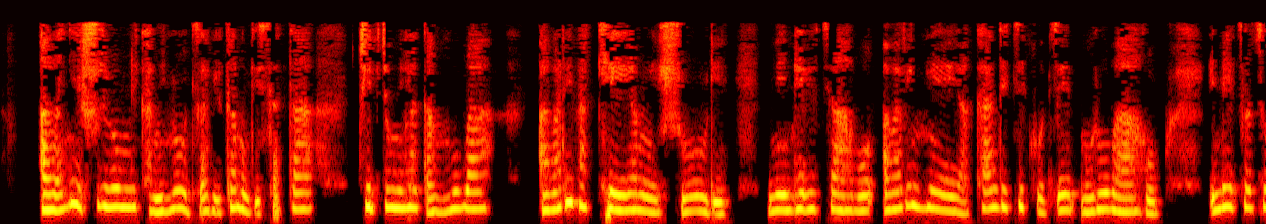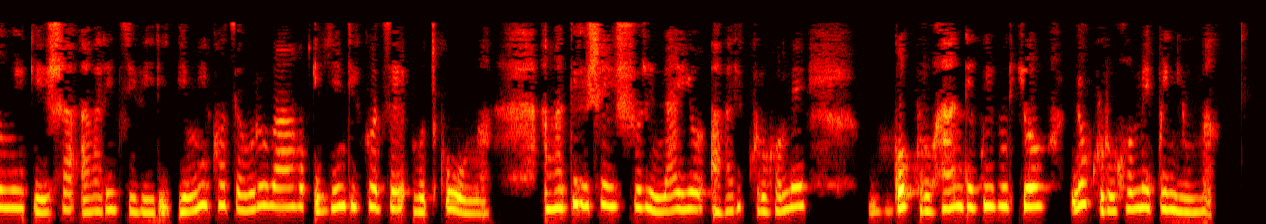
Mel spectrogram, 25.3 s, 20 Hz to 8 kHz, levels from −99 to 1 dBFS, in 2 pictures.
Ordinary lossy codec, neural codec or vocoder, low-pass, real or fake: MP3, 24 kbps; codec, 32 kHz, 1.9 kbps, SNAC; 7.2 kHz; fake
